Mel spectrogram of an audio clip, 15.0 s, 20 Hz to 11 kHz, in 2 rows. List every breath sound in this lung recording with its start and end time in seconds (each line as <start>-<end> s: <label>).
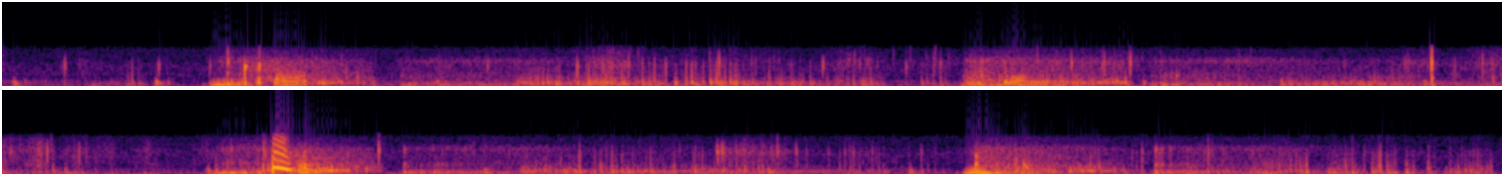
0.93-1.88 s: inhalation
0.93-1.88 s: crackles
1.92-4.35 s: exhalation
1.92-4.35 s: crackles
4.72-5.66 s: inhalation
4.72-5.66 s: crackles
5.69-8.27 s: exhalation
5.69-8.27 s: crackles
8.52-9.47 s: inhalation
8.79-9.36 s: wheeze
9.49-11.69 s: exhalation
9.49-11.69 s: crackles
12.35-12.87 s: wheeze
12.35-13.26 s: inhalation
13.30-15.00 s: exhalation
13.30-15.00 s: crackles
